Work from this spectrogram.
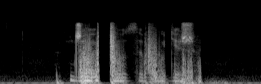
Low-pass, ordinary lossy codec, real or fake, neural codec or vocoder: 7.2 kHz; MP3, 64 kbps; real; none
